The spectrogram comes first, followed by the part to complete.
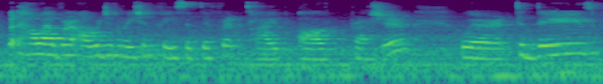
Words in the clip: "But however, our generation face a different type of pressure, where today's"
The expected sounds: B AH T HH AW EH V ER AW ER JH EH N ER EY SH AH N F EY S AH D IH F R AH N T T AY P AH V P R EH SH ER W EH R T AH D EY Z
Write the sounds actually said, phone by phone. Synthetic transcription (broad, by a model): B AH T HH AW EH V ER AW ER JH EH N ER EY SH AH N F EY S AH D IH F R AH N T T AY P AH V P R EH SH ER W EH R T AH D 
